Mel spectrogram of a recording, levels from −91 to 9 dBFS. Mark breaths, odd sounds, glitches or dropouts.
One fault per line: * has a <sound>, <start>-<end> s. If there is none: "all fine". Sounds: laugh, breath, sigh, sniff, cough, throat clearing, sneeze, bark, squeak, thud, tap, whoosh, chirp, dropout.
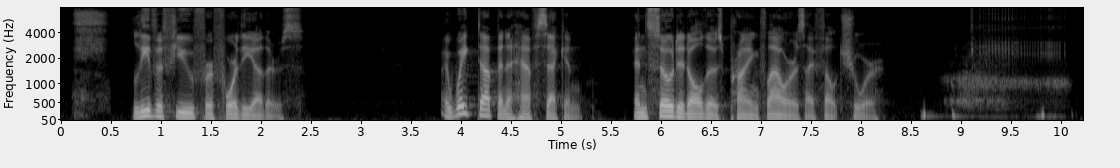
* has a sigh, 0.1-0.5 s
* has a breath, 8.6-10.1 s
